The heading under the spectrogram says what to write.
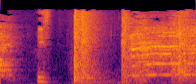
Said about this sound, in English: He's throwing chairs.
